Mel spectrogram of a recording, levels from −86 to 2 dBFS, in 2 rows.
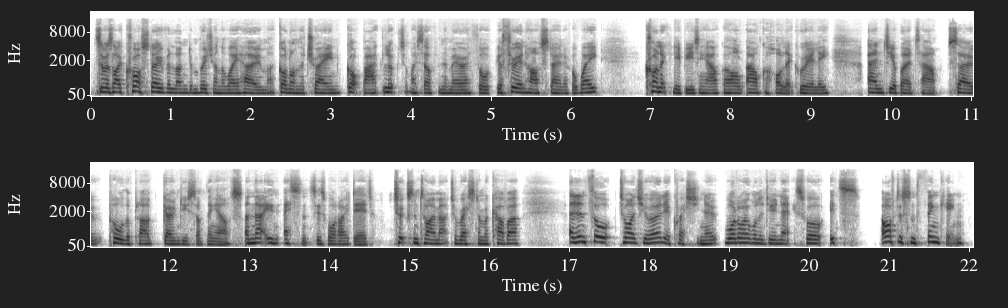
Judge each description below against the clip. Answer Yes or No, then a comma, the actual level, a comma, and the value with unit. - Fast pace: Yes, fast, 240 wpm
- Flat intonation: No, average, 4.1 semitones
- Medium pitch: Yes, medium, 170 Hz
